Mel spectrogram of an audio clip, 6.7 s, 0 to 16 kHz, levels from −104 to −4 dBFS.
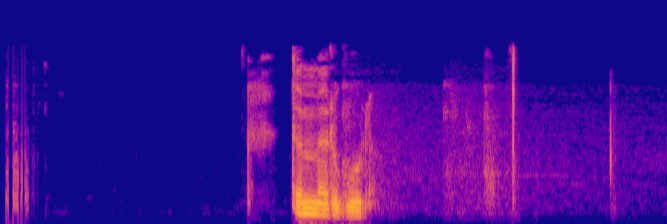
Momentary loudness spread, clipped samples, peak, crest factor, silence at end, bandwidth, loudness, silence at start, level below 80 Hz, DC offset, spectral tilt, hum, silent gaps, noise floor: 27 LU; under 0.1%; -6 dBFS; 26 dB; 1.75 s; 7.6 kHz; -27 LUFS; 0.15 s; -70 dBFS; under 0.1%; -6 dB/octave; none; none; under -90 dBFS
